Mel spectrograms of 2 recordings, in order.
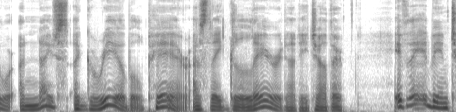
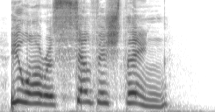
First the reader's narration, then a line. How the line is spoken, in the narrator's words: cried Colin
